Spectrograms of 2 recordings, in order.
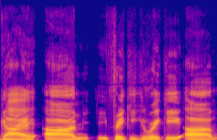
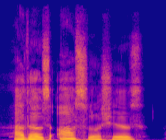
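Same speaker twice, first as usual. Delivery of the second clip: put-on Greek accent; 3 semitones higher, 5 dB quieter than usual. Retrying the imagined passerby's line in a put-on accent heard as Greek. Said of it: "That's good".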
